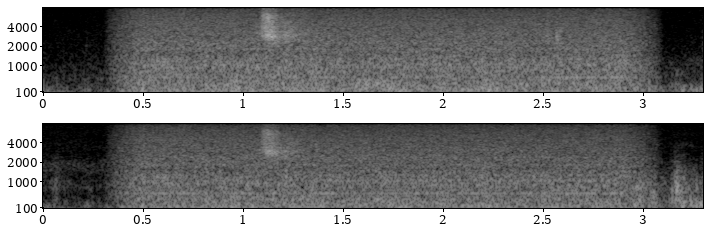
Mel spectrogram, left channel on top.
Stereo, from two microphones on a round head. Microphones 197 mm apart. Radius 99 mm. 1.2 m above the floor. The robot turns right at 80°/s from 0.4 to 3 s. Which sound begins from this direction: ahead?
Whispering, at 1.1 s.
